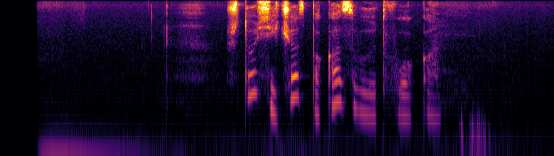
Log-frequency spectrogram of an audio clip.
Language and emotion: Russian, neutral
